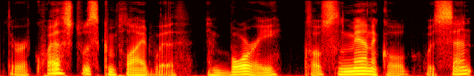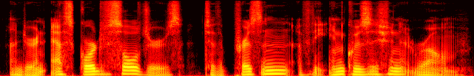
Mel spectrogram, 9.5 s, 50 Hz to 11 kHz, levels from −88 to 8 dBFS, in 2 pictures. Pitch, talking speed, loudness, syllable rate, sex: 115 Hz, 150 wpm, -21 LUFS, 4.5 syllables/s, male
